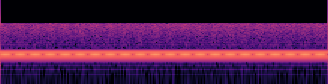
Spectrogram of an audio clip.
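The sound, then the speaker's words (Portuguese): A steady telephone tone sounds during a call transfer, one unbroken pitch held at constant loudness with no voices. “É só um momentinho, a ligação vai ficar no mudo. Transferência.”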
